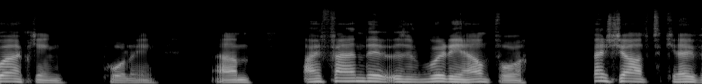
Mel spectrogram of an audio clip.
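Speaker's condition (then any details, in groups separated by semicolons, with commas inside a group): Motor neurone disease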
